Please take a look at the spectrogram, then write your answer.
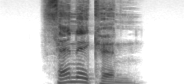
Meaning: dative plural of Fennek
- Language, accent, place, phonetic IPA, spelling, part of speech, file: German, Germany, Berlin, [ˈfɛnɛkn̩], Fenneken, noun, De-Fenneken.ogg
